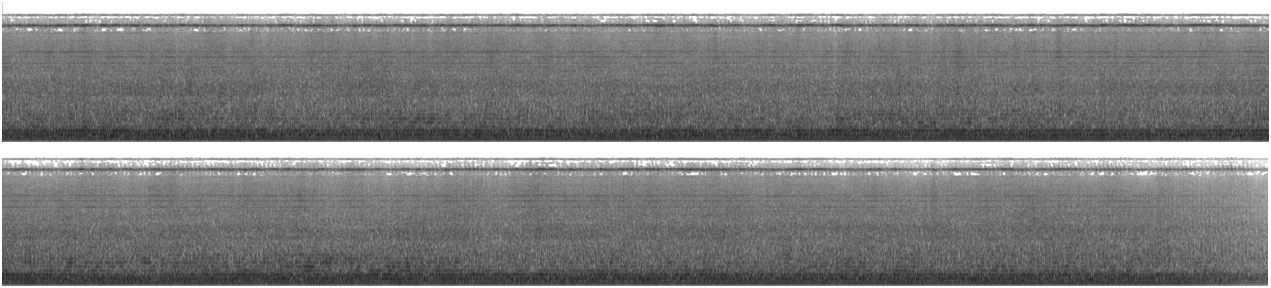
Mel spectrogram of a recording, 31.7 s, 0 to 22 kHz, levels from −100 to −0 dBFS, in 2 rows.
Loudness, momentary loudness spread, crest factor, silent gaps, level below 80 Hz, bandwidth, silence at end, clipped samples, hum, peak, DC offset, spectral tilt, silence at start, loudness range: -18 LUFS; 3 LU; 14 dB; none; -54 dBFS; 15.5 kHz; 0 s; under 0.1%; none; -4 dBFS; under 0.1%; -4 dB/octave; 0 s; 2 LU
